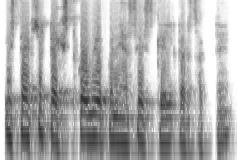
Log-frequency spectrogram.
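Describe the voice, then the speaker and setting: A man with an Indian accent narrating a step-by-step software tutorial, explaining each action aloud as an instructor. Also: medium pitch, steady tone, fast, husky, poor audio.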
